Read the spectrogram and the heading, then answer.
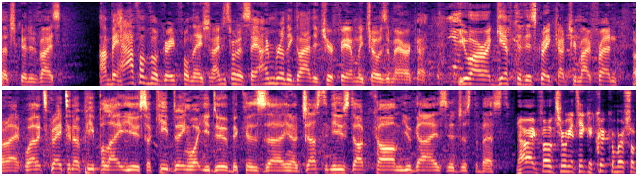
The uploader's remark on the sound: live from CPAC!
